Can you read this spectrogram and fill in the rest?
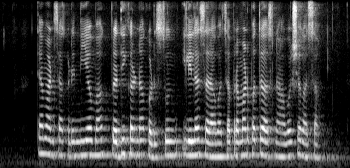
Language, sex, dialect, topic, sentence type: Marathi, female, Southern Konkan, banking, statement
